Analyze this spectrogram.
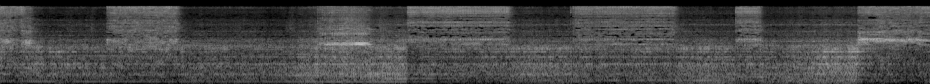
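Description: A knife blade grinds against a spinning wheel in short bursts of hissing scrapes.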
